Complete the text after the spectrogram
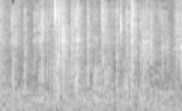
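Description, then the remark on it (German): Dry crinkling and rustling of paper and cardboard packaging as a cardboard cover and paperwork are unpacked from the box of a device with a display, a dense run of irregular crackles and soft scrapes with no voices. “Dann kommt nochmal eine Pappabdeckung und dann kommt wieder einiges an Papierkram.”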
